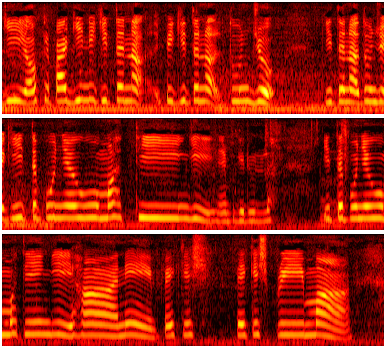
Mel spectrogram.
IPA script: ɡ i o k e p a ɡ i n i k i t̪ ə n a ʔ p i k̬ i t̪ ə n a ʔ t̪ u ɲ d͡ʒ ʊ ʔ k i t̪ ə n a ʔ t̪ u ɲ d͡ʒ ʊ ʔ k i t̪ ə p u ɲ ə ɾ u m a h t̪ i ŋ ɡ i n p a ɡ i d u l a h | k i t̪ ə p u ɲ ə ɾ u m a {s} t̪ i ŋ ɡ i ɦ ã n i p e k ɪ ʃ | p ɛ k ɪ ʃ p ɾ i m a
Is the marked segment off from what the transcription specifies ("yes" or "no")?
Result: yes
